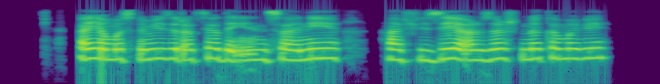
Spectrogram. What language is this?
Pashto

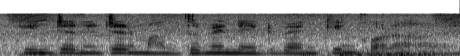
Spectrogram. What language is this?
Bangla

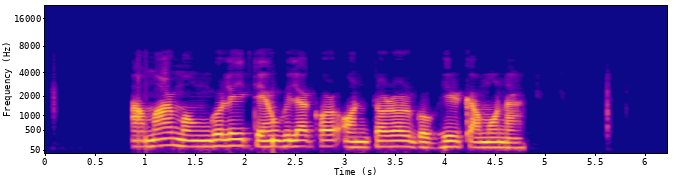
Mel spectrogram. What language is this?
Assamese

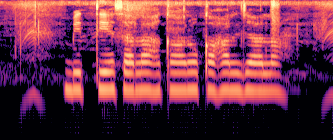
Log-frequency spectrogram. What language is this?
Bhojpuri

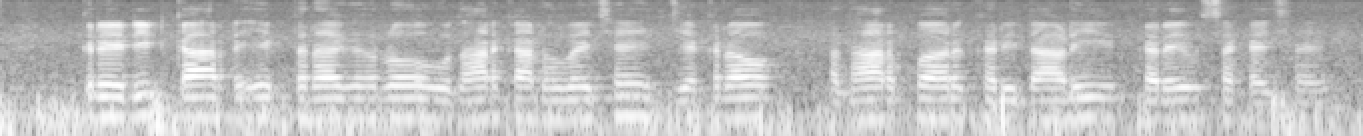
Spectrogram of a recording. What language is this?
Maithili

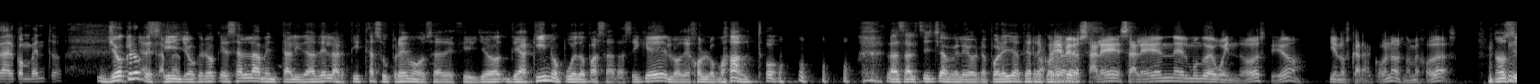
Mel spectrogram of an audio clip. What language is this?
Spanish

